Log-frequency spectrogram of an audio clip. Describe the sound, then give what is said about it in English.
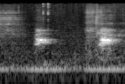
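Two faint dog barks, spaced about a second apart, sound over a steady low background hum, with no one speaking. It is raining, and the dog, scared of rain, barks at it. “Well, it's raining here, and she's scared of rain. So she'll bark at it, and then she'll shake for until it stops.”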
